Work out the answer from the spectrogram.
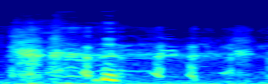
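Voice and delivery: laughing. Real, not acted. Laughs at own threat.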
